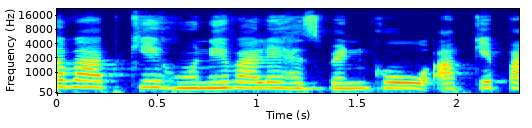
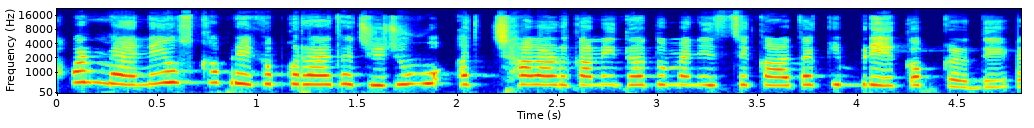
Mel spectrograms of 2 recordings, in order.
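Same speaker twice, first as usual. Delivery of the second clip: eager covering up; 7 semitones higher, 7 dB louder than usual. Retold or imitated. Covering for cousin on call.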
